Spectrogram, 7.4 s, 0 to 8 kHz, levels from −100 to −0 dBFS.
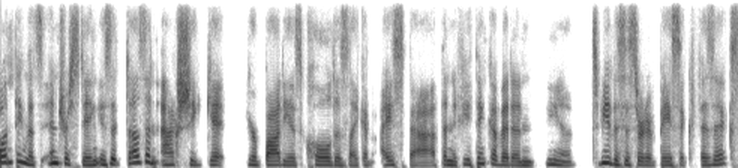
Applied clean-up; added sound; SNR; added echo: none; none; none; none.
